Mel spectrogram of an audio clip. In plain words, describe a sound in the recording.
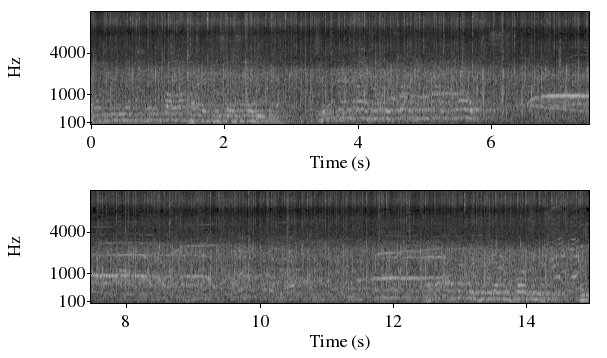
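Many voices shout and whistle from the crowd.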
